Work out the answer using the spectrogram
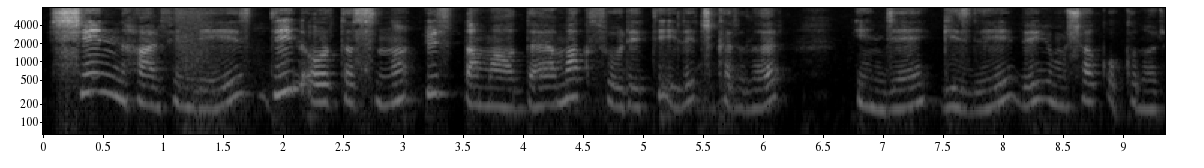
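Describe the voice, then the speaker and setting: A woman teacher speaking very slowly and deliberately. She explains each letter in a calm, mid-pitched voice. Then she sounds every letter out twice, louder and drawn out. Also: slight background noise. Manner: calm explanatory tone, addresses listeners as dear friends. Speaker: Quran reading teacher.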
